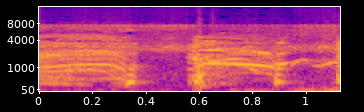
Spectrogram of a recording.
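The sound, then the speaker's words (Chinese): An old man, a grandfather, coughing: four harsh, rasping coughs in quick, uneven succession with a throaty, hoarse edge, fairly loud, with no talking. “这时啊，米卡听见有人在咳嗽，他转过身一看，原来是爷爷。”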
